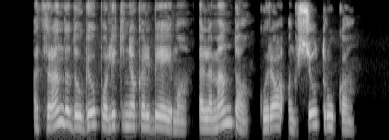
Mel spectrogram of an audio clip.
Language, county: Lithuanian, Utena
